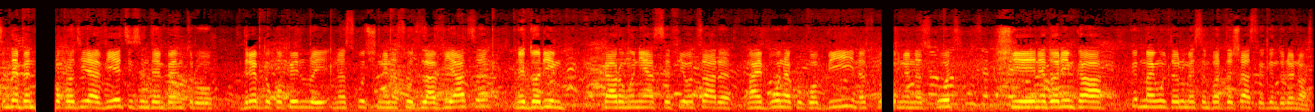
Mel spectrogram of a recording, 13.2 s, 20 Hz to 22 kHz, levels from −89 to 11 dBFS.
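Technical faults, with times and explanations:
0.36–0.58 s and 8.82–8.97 s, Bluetooth stall: the sound drops to complete silence for about 200 ms and then about 130 ms before carrying on, most likely because radio interference delayed packets until the headphones' buffer emptied and playback had to wait for retransmissions. Unlike a crackly dropout or a burst of digital noise, each gap is clean and empty, and unlike a hard edit, the sound resumes rather than jumping to new material.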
